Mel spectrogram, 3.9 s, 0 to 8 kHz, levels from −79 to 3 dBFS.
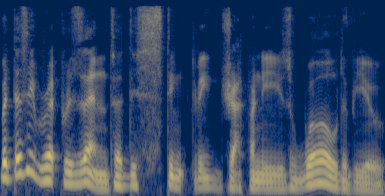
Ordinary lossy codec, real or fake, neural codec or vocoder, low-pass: MP3, 48 kbps; fake; codec, 16 kHz, 4 kbps, X-Codec, HuBERT features, trained on balanced general audio; 7.2 kHz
